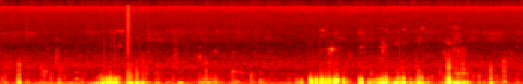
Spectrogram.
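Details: Stomach growling (borborygmi): low, irregular gurgles and rumbles in bursts from gut movement.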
